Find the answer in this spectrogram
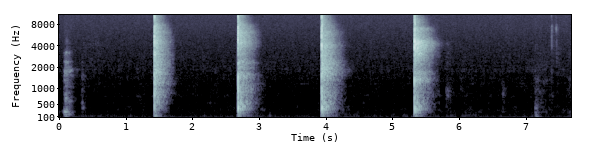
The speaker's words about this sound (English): It means to applaud. And I don't think it was a cheer or a fast clap. I think Saul's clap was a slow, methodical clap as Stephen's torso falls to the dust of the Jewish Jerusalem floor.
